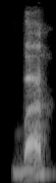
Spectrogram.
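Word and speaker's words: בת: Terus untuk bet dikasih pata ya ditambah tab tanpa nikut dia bacanya jadi but ya. Bat yang artinya anak perempuan ya.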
